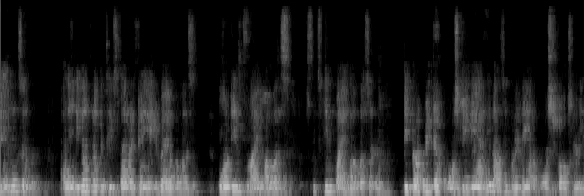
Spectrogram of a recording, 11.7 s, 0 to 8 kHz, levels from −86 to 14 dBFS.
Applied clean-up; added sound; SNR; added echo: neural mask model DeepFilterNet 3.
